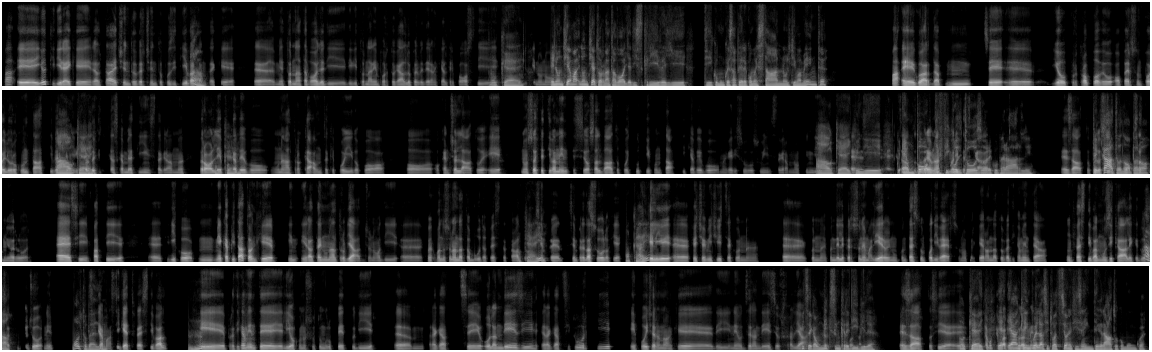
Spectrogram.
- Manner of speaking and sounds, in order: tapping; other background noise
- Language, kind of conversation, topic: Italian, podcast, Qual è un incontro fatto in viaggio che non dimenticherai mai?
